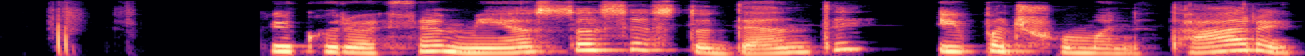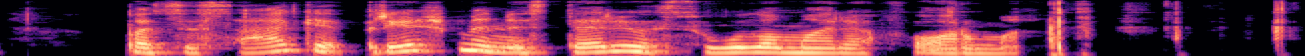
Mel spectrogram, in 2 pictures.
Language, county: Lithuanian, Kaunas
